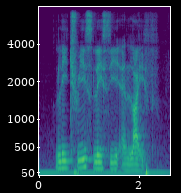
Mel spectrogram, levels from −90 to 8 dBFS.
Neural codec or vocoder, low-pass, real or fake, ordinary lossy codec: none; 7.2 kHz; real; none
